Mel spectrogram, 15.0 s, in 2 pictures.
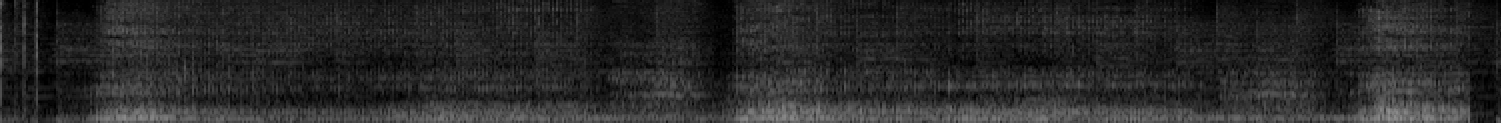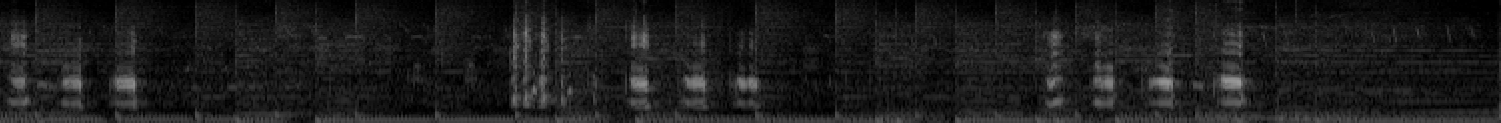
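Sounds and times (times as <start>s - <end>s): tiger roaring: 0.4s - 7.4s.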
